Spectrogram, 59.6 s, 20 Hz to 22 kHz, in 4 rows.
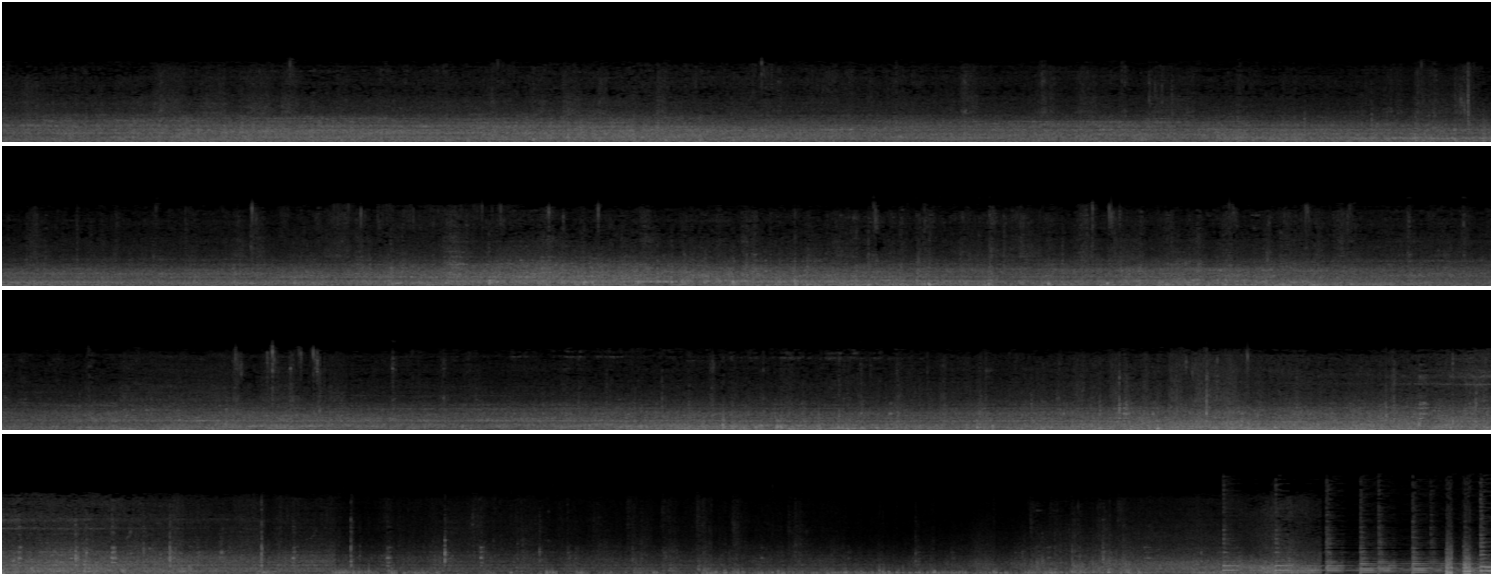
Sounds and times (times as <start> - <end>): Railroad car, train wagon: 0.0 - 59.5
Train: 0.0 - 59.5
Clickety-clack: 4.1 - 8.7, 9.4 - 56.8.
